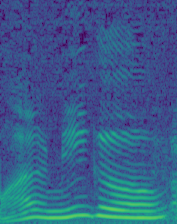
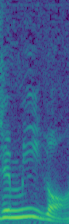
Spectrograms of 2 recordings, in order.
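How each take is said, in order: First: Long, drawn-out Mexican "amigo"; Mexican accent. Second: Said in the usual way. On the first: Acted. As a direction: stretch it slowly like a put-on Mexican. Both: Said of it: "Mexicans is always amigo".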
